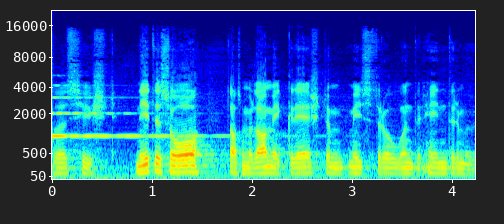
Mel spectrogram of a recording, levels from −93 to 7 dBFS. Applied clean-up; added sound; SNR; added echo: none; Piano; 10 dB; none.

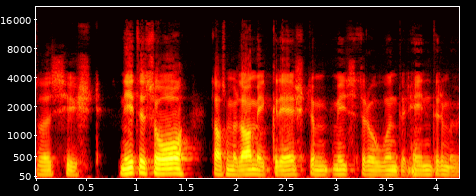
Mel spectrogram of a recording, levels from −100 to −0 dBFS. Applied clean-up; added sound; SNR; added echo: neural mask model Resemble Enhance denoiser.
